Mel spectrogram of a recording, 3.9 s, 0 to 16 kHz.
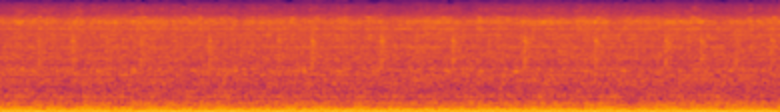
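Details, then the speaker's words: Old truck V8 with mild RV cam, under 5,000 miles on the engine, lost compression on one cylinder: deep idle with faint even tap about twice a second from one side's top end; owner suspects a lifter. "I mean that's a lifter I believe but why could be just a clap lifter"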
